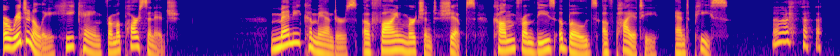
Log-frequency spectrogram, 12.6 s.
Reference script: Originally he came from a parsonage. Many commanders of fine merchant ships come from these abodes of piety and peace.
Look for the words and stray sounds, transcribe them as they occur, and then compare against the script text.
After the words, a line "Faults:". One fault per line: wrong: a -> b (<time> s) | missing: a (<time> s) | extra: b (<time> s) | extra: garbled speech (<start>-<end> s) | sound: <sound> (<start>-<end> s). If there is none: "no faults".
Originally he came from a parsonage. Many commanders of fine merchant ships come from these abodes of piety and peace.
Faults:
sound: laugh (11.6-12.4 s)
